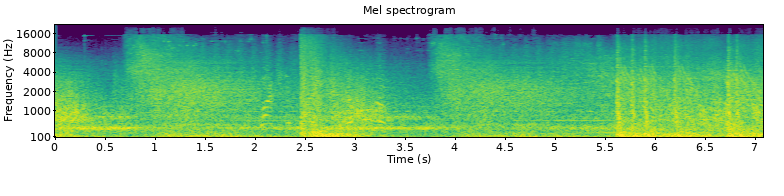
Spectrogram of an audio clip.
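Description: Gunfire bursts in the video game XCOM 2, with sharp shot transients near the start, midway, and a heavier cluster of loud blasts toward the end, set against steady game background noise.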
